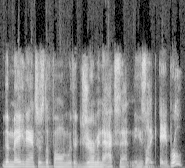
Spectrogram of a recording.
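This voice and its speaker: A man's voice: medium pitch, steady tone, normal speed, fairly bright tone, lo-fi sound. A man co-hosting a movie review podcast, blunt and exasperated, swearing casually. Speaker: podcast co-host.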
